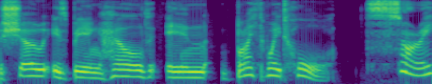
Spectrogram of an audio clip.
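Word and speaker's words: Bythwaite: free and the show is being held in bwe Hall sorry how do you spell that b y t h w a i t e b weight is it easy to find I'm not very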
